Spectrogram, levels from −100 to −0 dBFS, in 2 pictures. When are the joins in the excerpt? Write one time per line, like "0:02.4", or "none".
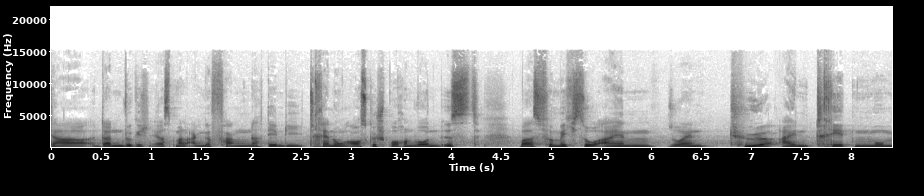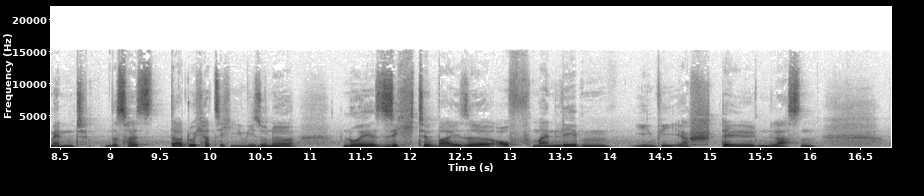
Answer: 0:06.1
